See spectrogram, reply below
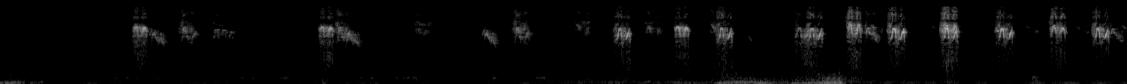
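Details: Sparrow chicks in Pakistan being fed insects by their mother as she returns quickly to the nest: high, thin chirps, sparse at first, then coming in rapid, uneven bursts, with a brief low rumble partway through.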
